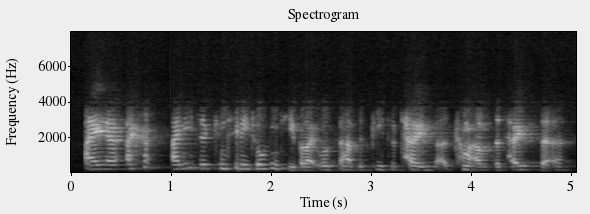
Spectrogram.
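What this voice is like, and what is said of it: English accent. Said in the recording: “how delightfully English”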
